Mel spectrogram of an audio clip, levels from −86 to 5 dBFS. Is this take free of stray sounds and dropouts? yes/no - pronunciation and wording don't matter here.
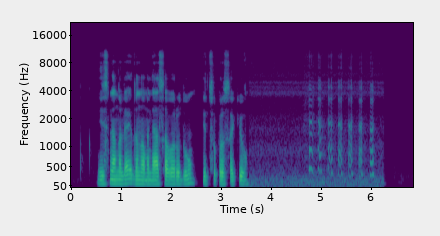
no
